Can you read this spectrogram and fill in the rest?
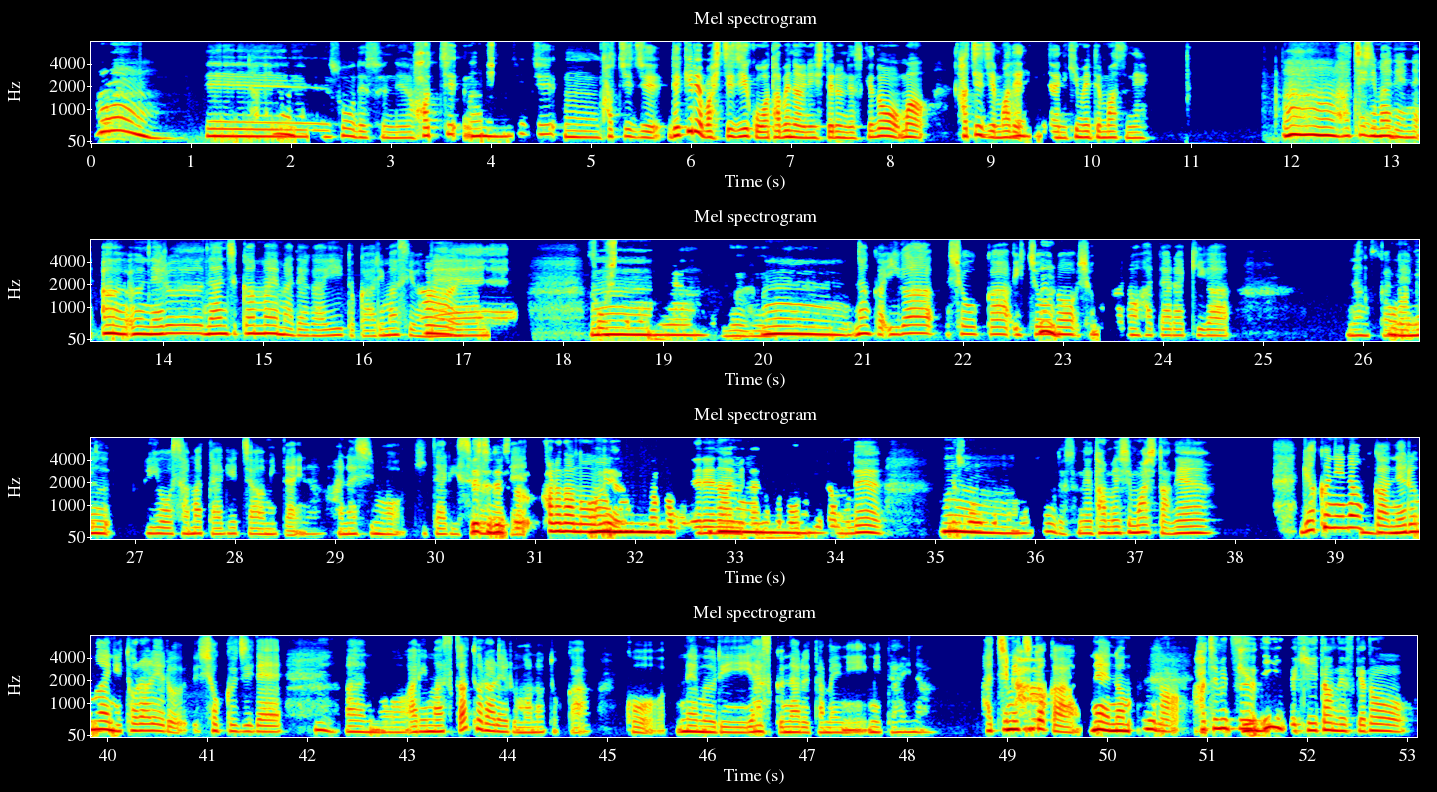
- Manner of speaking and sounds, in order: distorted speech; static; tapping
- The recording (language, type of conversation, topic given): Japanese, podcast, 睡眠の質を上げるために普段どんなことをしていますか？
